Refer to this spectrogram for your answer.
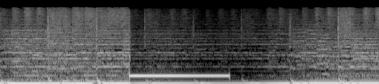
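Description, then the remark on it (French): A telephone line ringing tone during a call-in salary-doubling game on the radio station Énergie: one steady, pure electronic tone lasting about a second, sounding over continuous loud background music with no voices. “Le téléphone maintenant va sonner.”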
